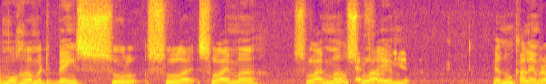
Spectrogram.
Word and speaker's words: Sulayem: Sulaiman ou Sulaim? Eu nunca lembro a pronúncia do nome dele. Vamos ver aqui. É dos Emirados Árabes, que é apoiador ultra ferrenho da Arábia Saudita. Mohammed bin Sulayem. Sulayem, isso.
